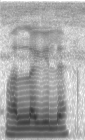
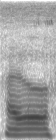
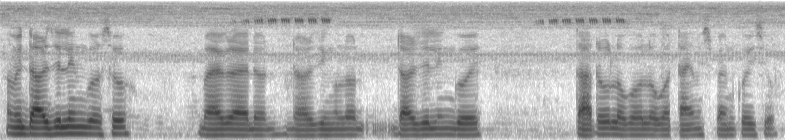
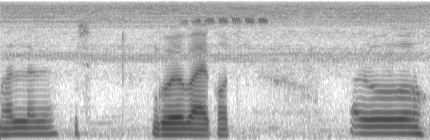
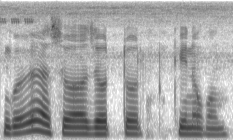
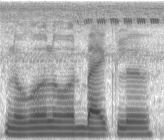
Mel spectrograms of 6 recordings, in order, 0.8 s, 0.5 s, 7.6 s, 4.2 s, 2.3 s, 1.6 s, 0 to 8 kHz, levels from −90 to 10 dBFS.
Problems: constant background noise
